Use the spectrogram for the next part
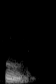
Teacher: the voiced labial stop at the beginning of boot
